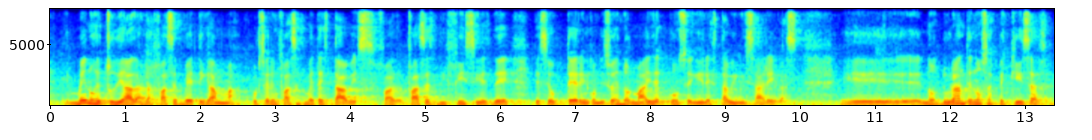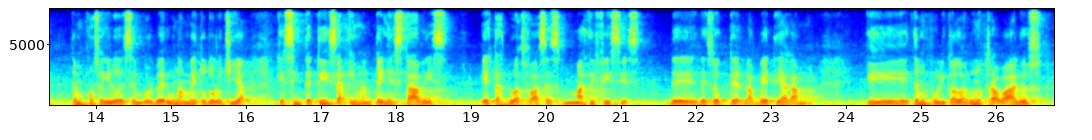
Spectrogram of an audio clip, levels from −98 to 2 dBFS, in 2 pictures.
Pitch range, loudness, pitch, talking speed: 135-160 Hz, -19 LUFS, 145 Hz, 130 wpm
